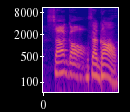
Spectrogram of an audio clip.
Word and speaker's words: Seagal: Seagal. All right. Like Gal Gadot.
